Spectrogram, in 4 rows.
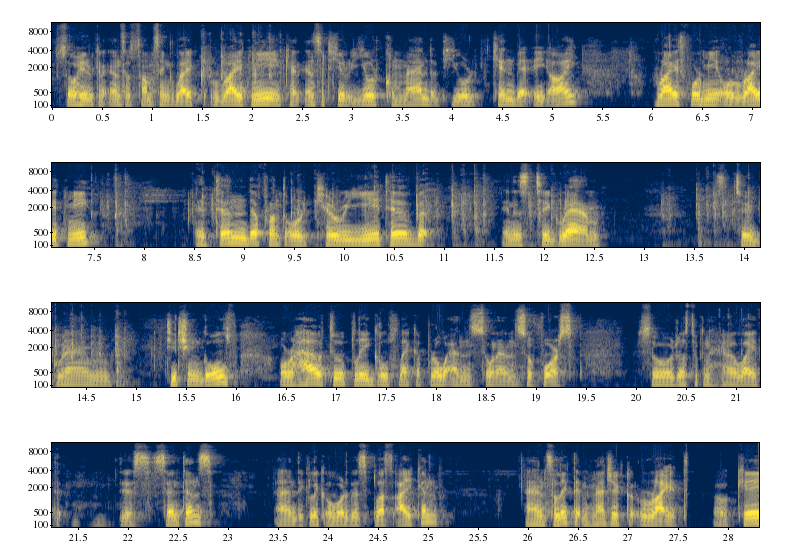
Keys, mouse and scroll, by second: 0.2-1.6 typing, 6.3-15.1 typing, 19.9 click, 24.1 click, 27.0 click.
